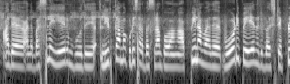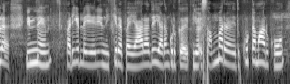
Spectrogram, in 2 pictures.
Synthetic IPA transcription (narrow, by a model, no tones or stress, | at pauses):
ʔɐ̰nd̪ɐɐ̰nd̪ɐbɐsːɪlɐeːɾɯmpoːðɯnɪɾt̪ːaːmɐkʊɽɪsɐːlɐbɐsːɐlãːpoːʋaːŋɡɐːpːɐɽinɐmɐɐnd̪ɐoːɽipeːjɐɐnd̪ɐbɐsʈɛpːɪlnɪnːɯpɐɽɪkːɐʈːlɐeːɾɪnɪkːɪɾɐpːɐjaːɾaːʋðɯɛɽɐŋkɔɽɯkːɐsɐmːɐɾɐɛðɯkːuːʈːɐmaːɪɾɯkːʊ̃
